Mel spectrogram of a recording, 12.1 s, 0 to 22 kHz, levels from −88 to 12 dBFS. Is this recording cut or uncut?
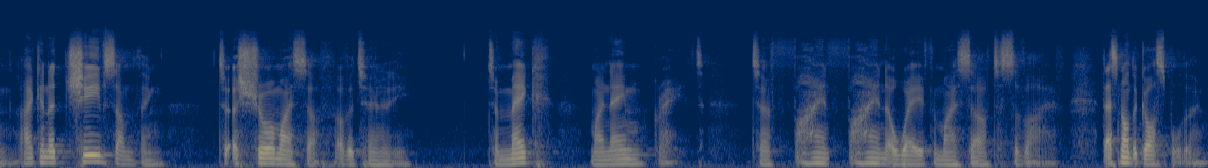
cut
